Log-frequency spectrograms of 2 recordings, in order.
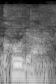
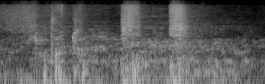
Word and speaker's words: Kotaklan: It's not Kodak, huh? Yeah. Kotaklan. Kota clan. Thanks.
